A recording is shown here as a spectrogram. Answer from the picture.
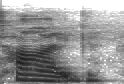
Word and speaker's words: Tadhg: His name's pronounced Tadhg because he said to me, it's tiger without the grr on the end.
